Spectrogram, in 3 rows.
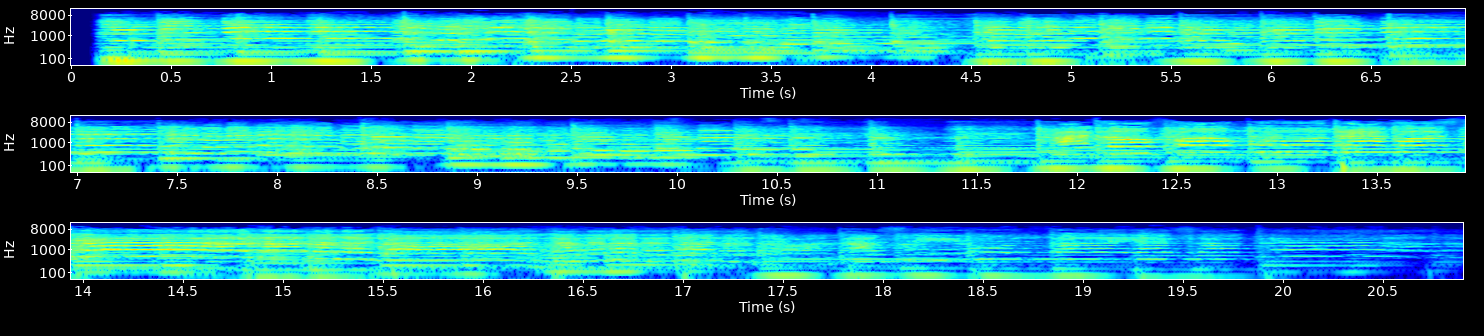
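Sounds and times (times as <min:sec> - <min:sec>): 
Romanian folk dance suite from Valea Hartibaciului: 0:00.1 - 0:20.8.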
